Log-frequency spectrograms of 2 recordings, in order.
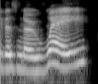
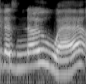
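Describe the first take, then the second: First: "no way" with the emphasis landing on "way"; stress on WAY. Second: "nowhere" stressed on its first syllable, no. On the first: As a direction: lean on "way" rather than "no". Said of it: "the emphasis is on that". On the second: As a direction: hit "no" in "nowhere", let "where" follow lighter. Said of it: "I put the emphasis on this". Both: Shown as a demonstration.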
